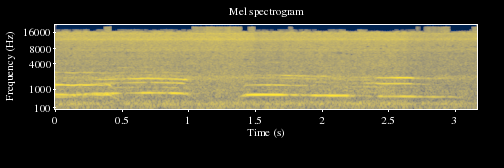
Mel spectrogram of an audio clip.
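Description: The waterfall at Kanthalloor pours with a loud, close, continuous rush, and thin whistling tones come and go above it.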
